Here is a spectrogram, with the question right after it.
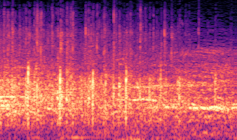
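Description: Spectators at a Stewartville high school basketball game cheer and clap after a score, a steady, distant wash of applause and crowd noise with faint voices mixed in.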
